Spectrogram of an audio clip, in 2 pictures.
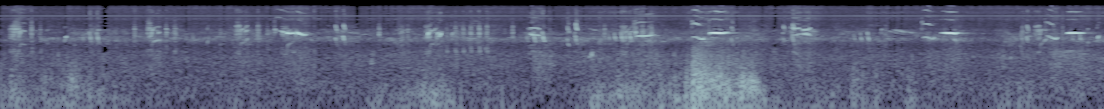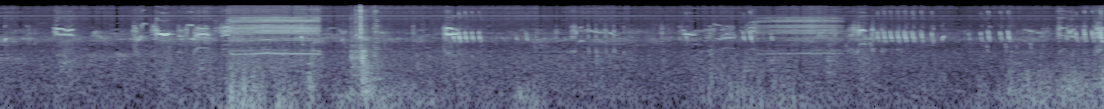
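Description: Small finches chirping and twittering, many short high calls overlapping. There is a low thump about seven seconds in and a brief rustling burst near the middle.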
